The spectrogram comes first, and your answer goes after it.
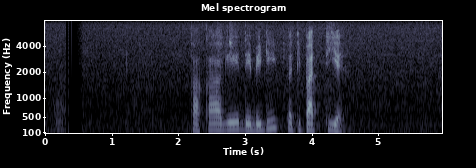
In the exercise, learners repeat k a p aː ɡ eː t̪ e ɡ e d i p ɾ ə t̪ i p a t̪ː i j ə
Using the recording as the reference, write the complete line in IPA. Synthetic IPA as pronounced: k a k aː ɡ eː d̪ e b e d i p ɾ ə t̪ i p a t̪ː i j ə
